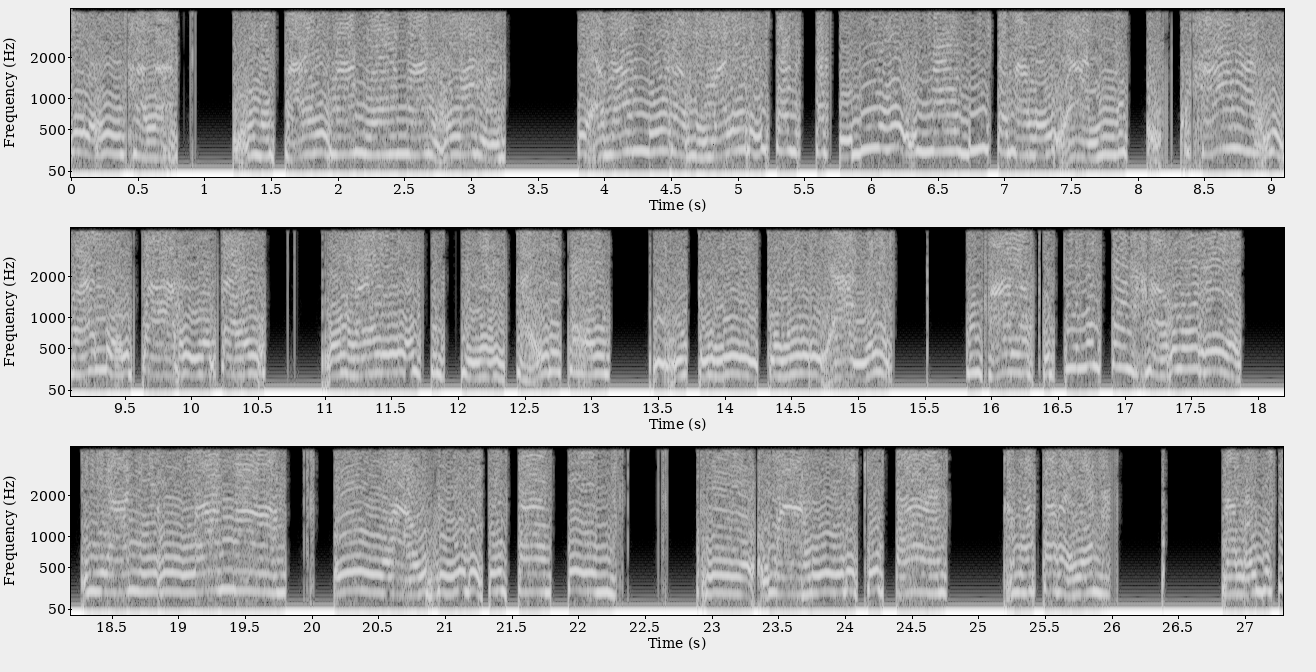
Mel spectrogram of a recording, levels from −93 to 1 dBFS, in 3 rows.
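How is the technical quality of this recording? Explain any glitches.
Poor. The whole recording is buried in very loud, harsh distortion. The cause is linear audio read as companded. Plain linear 8-bit samples are being decoded as mu-law codes. Small values just one side of zero jump to the loudest outputs, while the other side stays tiny. The speech sounds harsh and distorted from start to finish.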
